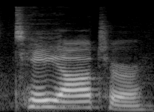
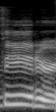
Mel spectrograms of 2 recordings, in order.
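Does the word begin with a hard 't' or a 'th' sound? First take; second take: hard t; th sound. First: The word begins with a hard 't' sound. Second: The word begins with a soft 'th' sound.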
